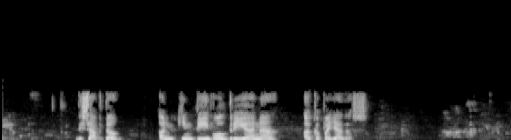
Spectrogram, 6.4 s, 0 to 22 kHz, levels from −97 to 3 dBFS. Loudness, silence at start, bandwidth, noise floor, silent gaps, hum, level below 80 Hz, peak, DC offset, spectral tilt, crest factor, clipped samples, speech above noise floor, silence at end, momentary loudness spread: -18 LUFS; 0.05 s; 7.8 kHz; -66 dBFS; none; none; -60 dBFS; 0 dBFS; under 0.1%; -3 dB/octave; 20 dB; under 0.1%; 48 dB; 0.5 s; 23 LU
